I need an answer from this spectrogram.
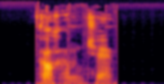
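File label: iloveyou, male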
